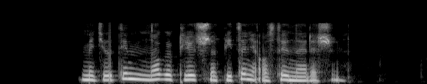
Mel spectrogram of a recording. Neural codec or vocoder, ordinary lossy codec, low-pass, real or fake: none; AAC, 48 kbps; 7.2 kHz; real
